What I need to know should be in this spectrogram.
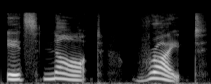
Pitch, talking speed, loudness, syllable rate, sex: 225 Hz, 85 wpm, -17 LUFS, 1.9 syllables/s, female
